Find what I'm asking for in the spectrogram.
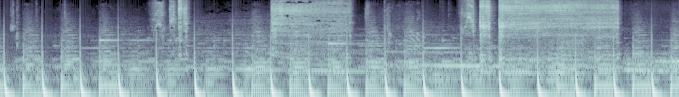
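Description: Power drill driving screws into a wooden fence post for a lattice privacy fence, a rapid run of rhythmic ratcheting bursts, close and loud, with a couple of short hissing spray-like bursts between.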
